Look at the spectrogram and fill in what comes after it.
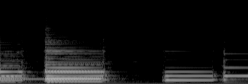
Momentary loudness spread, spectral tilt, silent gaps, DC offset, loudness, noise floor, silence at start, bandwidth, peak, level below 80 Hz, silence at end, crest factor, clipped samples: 12 LU; -9.5 dB/octave; none; 0.1%; -30 LUFS; -63 dBFS; 0 s; 5.8 kHz; -14 dBFS; -74 dBFS; 0 s; 16 dB; under 0.1%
